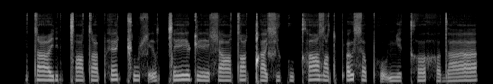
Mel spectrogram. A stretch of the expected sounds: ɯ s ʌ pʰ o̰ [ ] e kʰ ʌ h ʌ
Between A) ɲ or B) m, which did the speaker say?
A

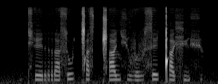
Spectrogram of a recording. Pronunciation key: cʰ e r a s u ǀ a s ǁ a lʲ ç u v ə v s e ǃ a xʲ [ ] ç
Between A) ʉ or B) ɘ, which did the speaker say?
A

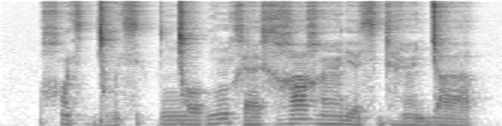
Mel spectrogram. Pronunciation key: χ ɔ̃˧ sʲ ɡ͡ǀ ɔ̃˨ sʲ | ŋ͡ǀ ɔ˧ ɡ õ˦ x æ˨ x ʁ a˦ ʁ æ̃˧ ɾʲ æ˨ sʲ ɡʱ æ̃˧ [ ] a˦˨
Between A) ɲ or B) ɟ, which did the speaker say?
B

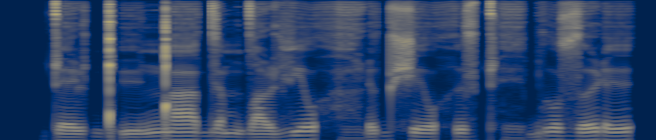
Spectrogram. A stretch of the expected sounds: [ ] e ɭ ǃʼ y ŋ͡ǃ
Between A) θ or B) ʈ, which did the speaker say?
B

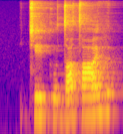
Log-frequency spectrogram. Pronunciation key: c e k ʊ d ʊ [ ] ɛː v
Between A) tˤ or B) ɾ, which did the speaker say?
A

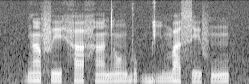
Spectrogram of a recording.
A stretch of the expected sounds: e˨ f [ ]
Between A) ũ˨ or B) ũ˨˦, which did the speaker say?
B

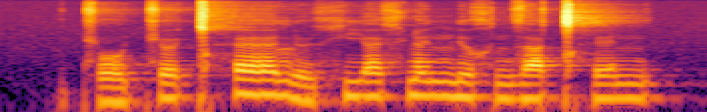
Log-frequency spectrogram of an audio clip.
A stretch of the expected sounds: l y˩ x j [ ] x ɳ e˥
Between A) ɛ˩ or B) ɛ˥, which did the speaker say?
B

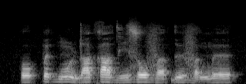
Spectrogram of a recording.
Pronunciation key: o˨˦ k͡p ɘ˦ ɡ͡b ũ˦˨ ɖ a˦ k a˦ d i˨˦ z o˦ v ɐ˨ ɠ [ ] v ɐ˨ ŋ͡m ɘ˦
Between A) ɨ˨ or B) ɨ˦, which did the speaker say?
B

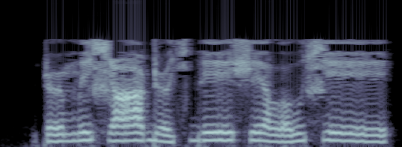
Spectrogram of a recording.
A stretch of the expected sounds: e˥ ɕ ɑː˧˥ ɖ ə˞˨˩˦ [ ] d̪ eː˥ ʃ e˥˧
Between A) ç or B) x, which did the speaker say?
A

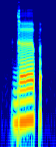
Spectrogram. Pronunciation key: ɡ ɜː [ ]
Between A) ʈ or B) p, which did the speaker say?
B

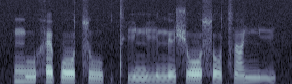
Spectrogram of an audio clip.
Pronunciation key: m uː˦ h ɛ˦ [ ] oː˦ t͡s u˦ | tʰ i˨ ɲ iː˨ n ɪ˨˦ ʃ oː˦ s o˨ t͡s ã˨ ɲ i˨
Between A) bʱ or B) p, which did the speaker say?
B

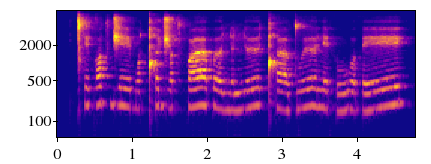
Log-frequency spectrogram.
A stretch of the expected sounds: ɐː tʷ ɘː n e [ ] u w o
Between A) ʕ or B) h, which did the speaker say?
B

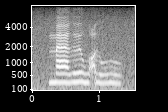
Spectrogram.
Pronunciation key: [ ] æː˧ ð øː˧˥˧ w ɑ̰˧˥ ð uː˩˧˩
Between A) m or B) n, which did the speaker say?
A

